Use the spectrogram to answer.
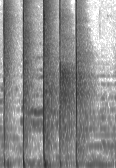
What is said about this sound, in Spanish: Ok. nota para mí, tú aplaudiste después que yo.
